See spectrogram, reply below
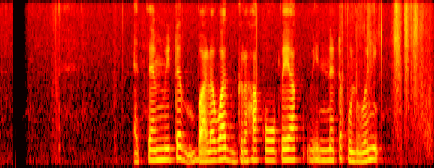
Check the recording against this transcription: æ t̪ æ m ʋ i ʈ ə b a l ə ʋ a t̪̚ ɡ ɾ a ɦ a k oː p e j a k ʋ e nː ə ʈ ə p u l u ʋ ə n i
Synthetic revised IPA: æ t̪ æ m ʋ i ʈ ə b a l ə ʋ a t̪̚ ɡ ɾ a ɦ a k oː p e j a k ʋ e nː ə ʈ ə p u l u ʋ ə n i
